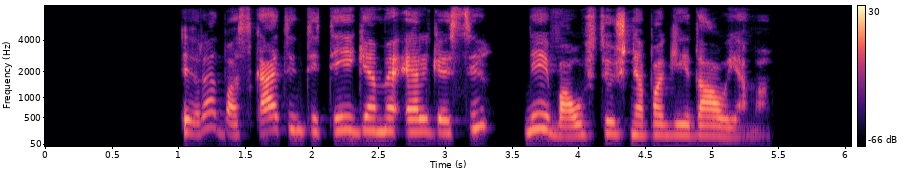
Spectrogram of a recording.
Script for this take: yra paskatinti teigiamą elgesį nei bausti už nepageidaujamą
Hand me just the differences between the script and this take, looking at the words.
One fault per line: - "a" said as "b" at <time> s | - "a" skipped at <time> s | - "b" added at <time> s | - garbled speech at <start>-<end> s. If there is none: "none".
none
